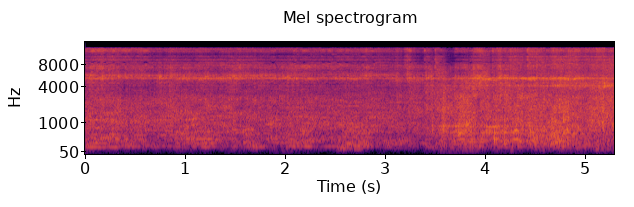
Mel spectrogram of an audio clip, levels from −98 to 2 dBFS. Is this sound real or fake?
fake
